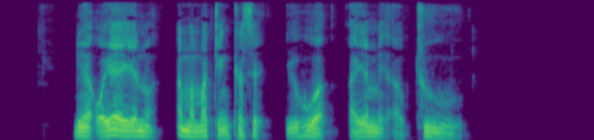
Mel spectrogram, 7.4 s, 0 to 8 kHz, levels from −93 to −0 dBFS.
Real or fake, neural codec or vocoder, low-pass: real; none; 7.2 kHz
